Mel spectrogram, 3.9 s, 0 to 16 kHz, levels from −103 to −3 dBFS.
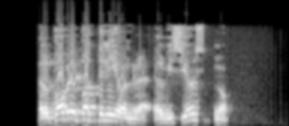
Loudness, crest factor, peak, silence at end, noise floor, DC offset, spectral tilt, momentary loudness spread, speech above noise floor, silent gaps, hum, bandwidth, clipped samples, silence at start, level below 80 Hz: -9 LUFS; 10 dB; 0 dBFS; 0.85 s; -64 dBFS; under 0.1%; -3.5 dB/octave; 9 LU; 56 dB; none; none; 9 kHz; 0.4%; 0.5 s; -50 dBFS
